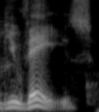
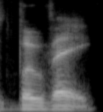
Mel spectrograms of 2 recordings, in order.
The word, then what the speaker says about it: Beauvais: Garcelle Bouvet's. How do you say it? Do you know? I think it's Beauvais.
